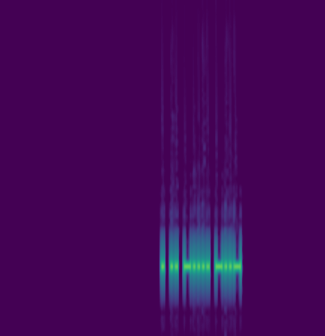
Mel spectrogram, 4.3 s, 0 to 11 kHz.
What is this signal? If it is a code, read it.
Morse code, heard as a keyed tone, about 39 wpm, 700 Hz. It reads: EI6X
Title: DXCC-100 Call Signs - 4 Characters - Repeated 3x - 40wpm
